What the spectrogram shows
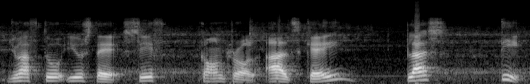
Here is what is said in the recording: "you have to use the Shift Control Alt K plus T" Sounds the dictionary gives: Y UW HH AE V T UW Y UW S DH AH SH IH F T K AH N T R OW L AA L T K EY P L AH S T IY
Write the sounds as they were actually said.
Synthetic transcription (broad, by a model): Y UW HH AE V T UW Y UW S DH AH S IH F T K AH N T R OW L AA L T K EY P L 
